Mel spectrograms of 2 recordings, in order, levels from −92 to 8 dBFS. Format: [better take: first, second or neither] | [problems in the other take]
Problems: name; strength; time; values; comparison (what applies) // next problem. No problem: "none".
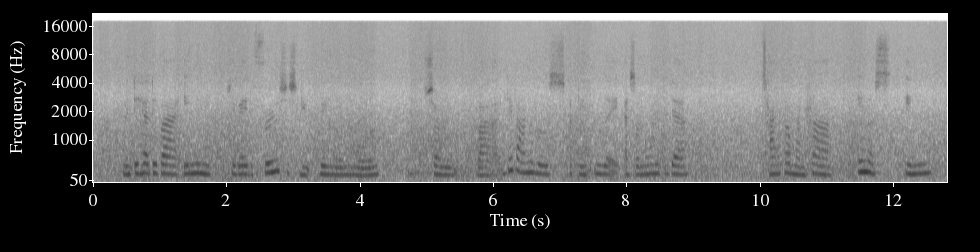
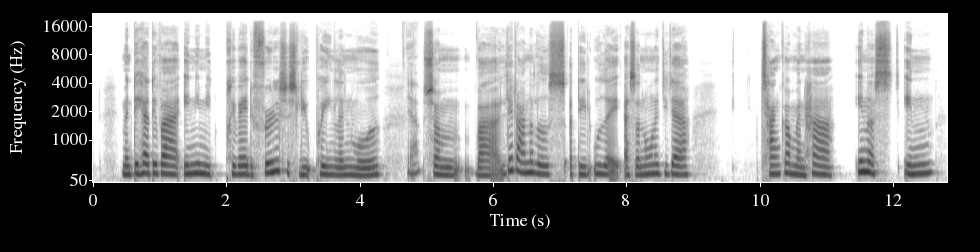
second | hiss; loud; throughout; 3 dB below the speech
